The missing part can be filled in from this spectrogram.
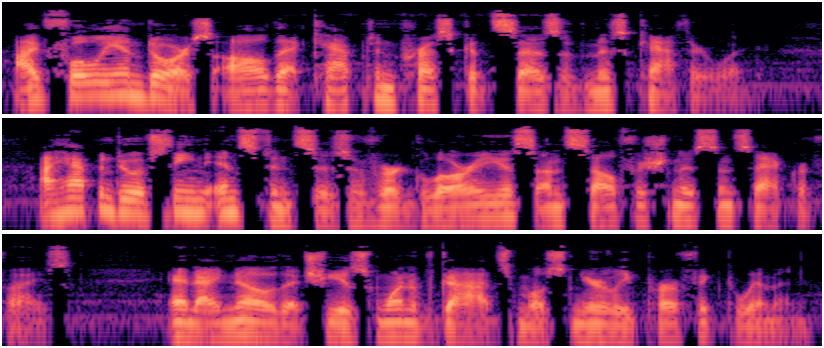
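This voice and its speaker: A man's voice: deep voice, lively intonation, normal speed, a bit bright, exaggerated voice. A man reading aloud, voicing a grave and candid male newspaper editor in a storybook reading.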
